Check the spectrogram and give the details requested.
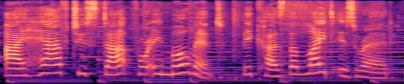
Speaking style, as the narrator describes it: In his loudest voice, he said

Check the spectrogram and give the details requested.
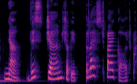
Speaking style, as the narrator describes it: cried the little tailor

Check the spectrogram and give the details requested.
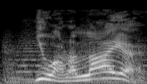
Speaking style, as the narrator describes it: Johanan spat

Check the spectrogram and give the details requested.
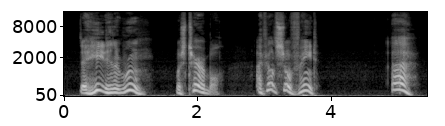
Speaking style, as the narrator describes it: She uttered a groan, and murmured faintly

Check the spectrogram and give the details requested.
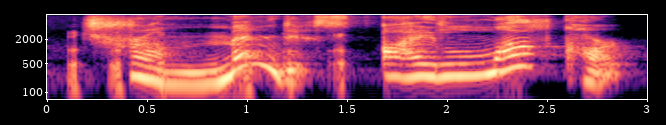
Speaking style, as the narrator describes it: exclaimed I don't know

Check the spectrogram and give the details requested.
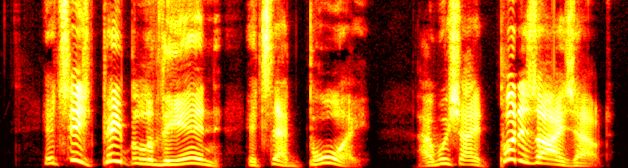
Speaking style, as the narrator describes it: cried the blind man, Pew

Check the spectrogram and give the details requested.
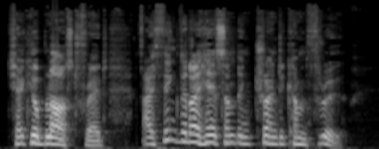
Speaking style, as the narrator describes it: Cleveland called out sharply

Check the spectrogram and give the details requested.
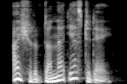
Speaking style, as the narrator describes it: she exclaimed to herself

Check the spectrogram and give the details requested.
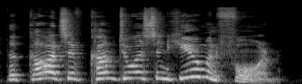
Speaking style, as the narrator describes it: the crowd shouted, saying in the Lycaonian language

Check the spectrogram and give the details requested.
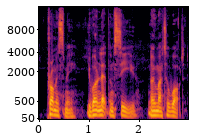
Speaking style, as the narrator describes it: she says

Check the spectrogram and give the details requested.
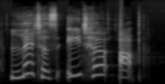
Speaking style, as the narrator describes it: Tiny Bear squeaked

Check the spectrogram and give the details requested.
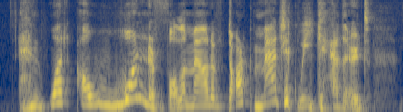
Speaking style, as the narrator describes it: Gertrude exclaimed

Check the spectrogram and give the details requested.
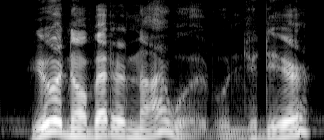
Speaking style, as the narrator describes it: chuckled maliciously

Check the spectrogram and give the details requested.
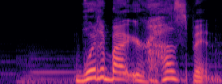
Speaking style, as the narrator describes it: sputtered

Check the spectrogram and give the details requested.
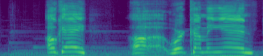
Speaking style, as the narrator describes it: shouted Xander

